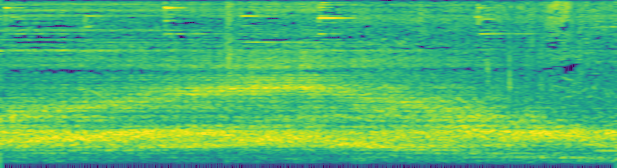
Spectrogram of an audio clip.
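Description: A wind-like whooshing sound effect played over loudspeakers, swelling and then easing, with faint high tinkling chimes above it.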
